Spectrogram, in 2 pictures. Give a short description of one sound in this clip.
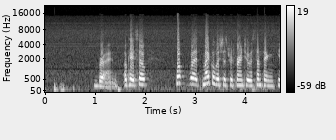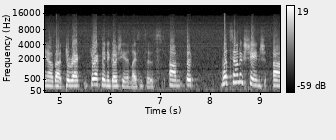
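A woman speaks calmly through a microphone.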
